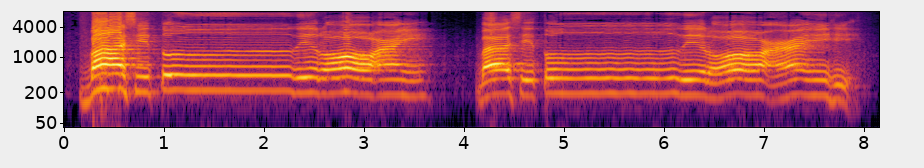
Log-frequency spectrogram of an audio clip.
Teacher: Sebab zal nipis, zal, zi dia. Jadi dengungnya secara istifal.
